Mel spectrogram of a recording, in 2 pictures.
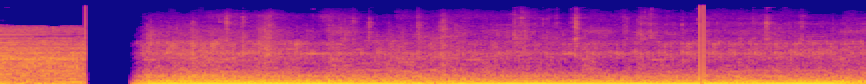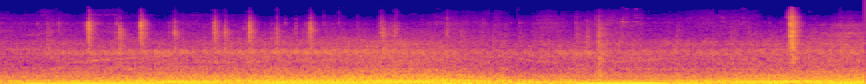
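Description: Motor vehicle driving: a steady low engine and road rumble, with light clicks and rattles over it and an engine hum coming up from about five seconds in.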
